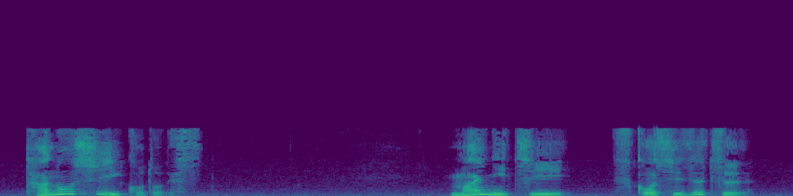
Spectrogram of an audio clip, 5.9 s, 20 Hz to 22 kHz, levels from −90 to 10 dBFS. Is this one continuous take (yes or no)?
yes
